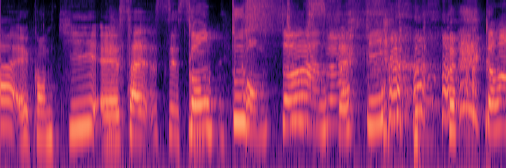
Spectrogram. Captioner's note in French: rires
